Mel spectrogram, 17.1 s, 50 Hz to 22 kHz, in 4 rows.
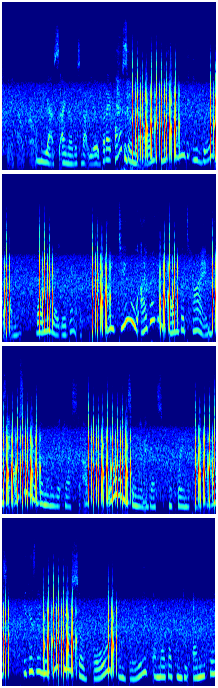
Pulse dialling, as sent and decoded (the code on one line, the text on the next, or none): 10 / 3 / 3 / 4 / 4 / 9 / 9 / 6 / 7 / 2
0 3 3 4 4 9 9 6 7 2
